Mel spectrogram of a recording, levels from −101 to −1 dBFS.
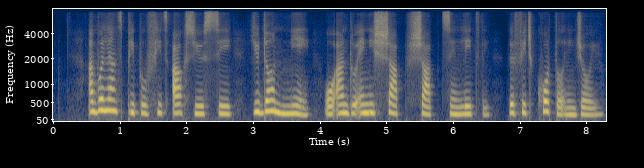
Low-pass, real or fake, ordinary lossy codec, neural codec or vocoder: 7.2 kHz; fake; none; codec, 16 kHz, 0.2 kbps, FocalCodec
